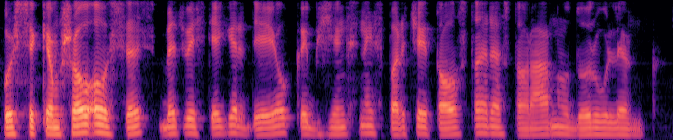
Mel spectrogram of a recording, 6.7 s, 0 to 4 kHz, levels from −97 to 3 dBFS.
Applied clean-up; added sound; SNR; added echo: none; none; none; none.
